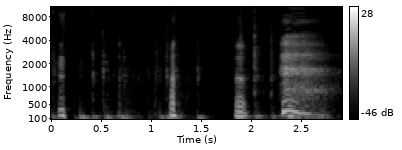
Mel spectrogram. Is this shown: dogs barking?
no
